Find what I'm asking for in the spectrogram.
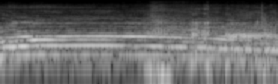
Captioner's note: screaming; people cheering; laughing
